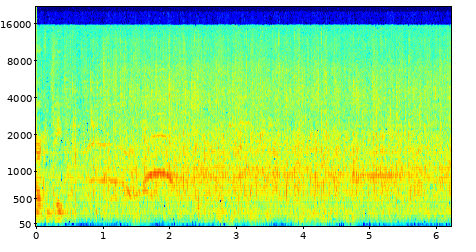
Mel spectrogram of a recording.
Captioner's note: applause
